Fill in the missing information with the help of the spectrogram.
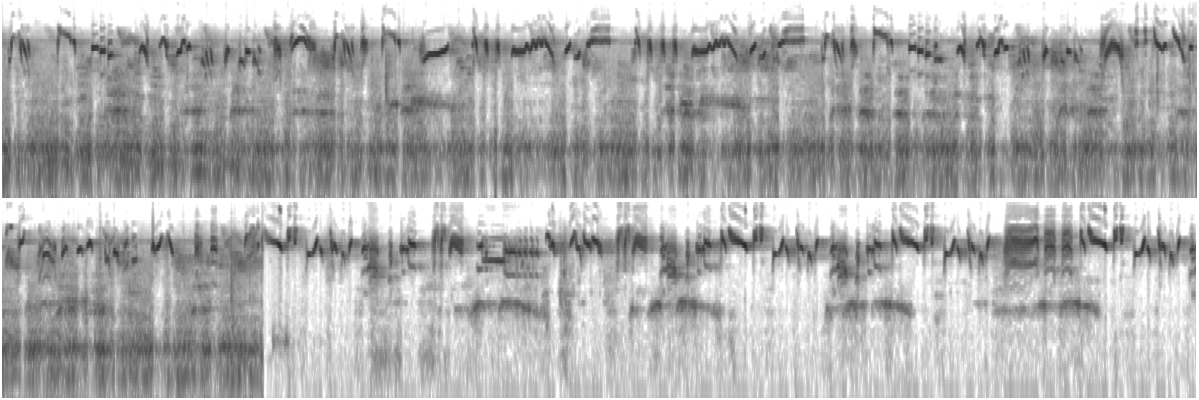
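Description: Oriental magpie-robin singing a long, fast, varied song of whistles, trills and chattering notes with hardly a break. A low background hum under the song stops abruptly about two-thirds of the way in.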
